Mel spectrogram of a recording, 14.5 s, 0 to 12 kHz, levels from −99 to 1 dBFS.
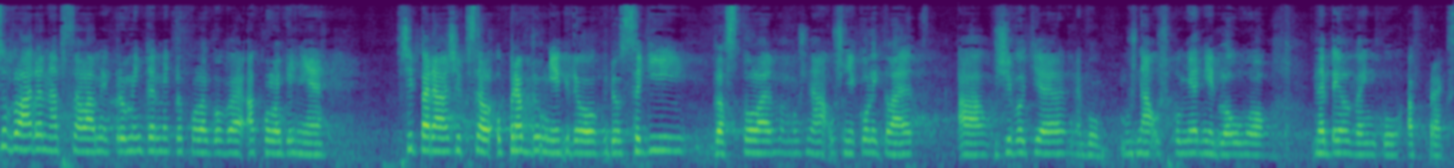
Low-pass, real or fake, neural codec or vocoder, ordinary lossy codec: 10.8 kHz; fake; codec, 24 kHz, 3 kbps, HILCodec; AAC, 32 kbps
